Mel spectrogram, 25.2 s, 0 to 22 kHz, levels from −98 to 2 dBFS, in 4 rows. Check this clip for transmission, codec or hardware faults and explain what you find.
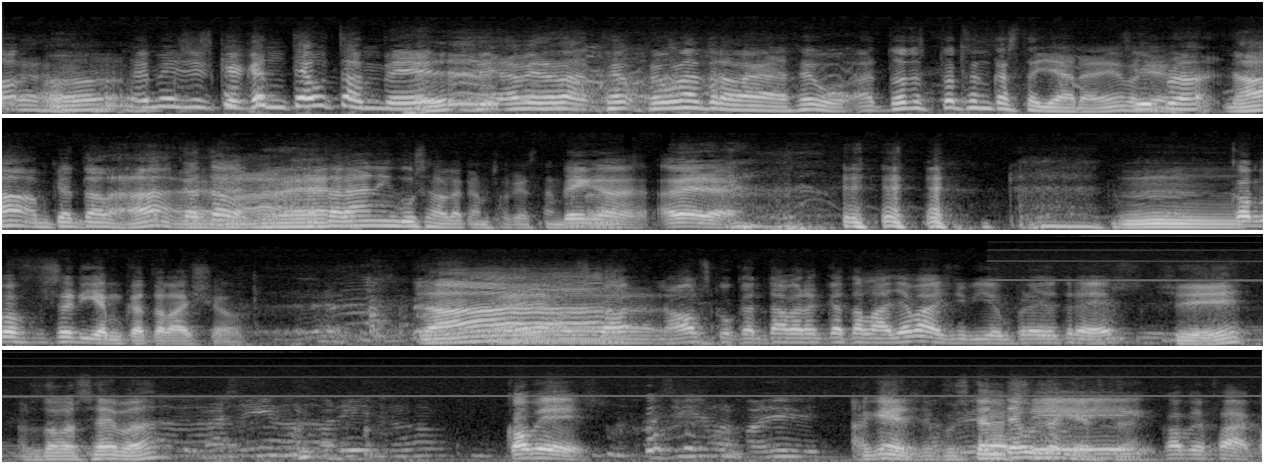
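A switching supply whistle enters at 17.53 s and continues to the end at 25.22 s. A switching power supply has dropped into an audible burst mode, or is beating against another supply, and its switching leaks into the audio as a thin whistle near 4 kHz. The pitch wanders between 3.97 and 4.06 kHz, roughly 30 dB below the sound.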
